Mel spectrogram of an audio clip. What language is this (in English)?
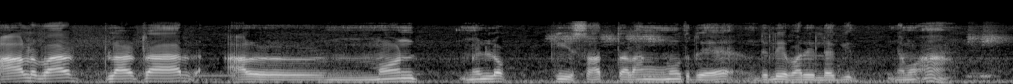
Santali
